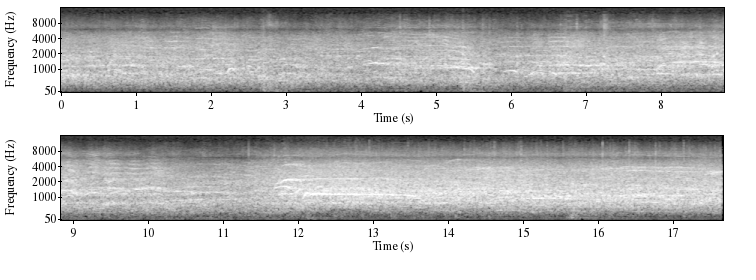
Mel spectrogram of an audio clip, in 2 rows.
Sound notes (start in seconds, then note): 2.6 floor banging; 12.3 audience cheering and clapping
